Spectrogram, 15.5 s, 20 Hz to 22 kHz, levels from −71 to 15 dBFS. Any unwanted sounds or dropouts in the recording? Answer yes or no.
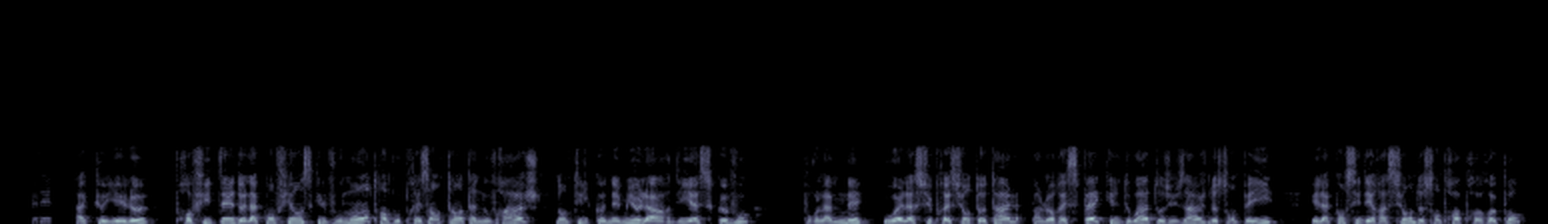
yes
